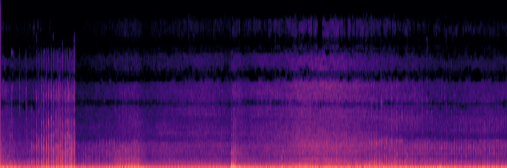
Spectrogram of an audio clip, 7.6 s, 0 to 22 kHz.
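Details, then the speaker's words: 2011 Harley-Davidson Heritage Softail after fixing a no-start with a replacement fuel pump (old one primed briefly) and fresh fuel: loud, lumpy V-twin beat settling into an even idle, no knocking or misfire; normal idle. "starts now runs good uh put some good fuel in it and uh should be good to go for a little while anyway"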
